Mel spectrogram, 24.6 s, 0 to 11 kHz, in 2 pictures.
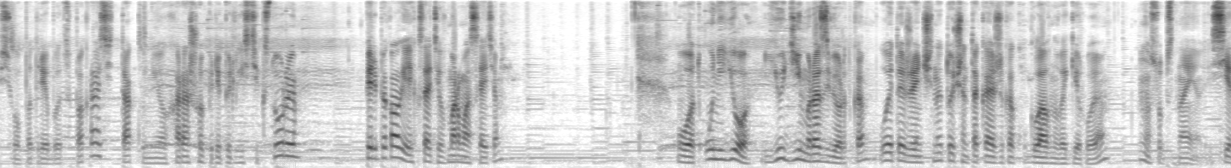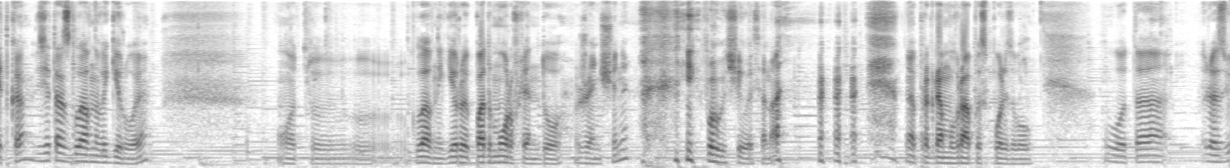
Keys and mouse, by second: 15.4 shift+middle click, 23.8 click.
